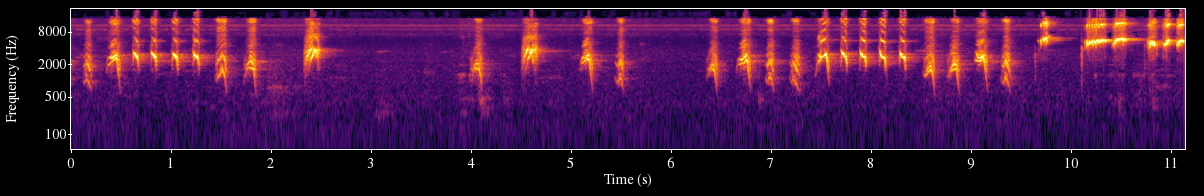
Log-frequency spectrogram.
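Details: Long-tailed shrike, played as a lure so shrikes will sing, pouring out rapid runs of repeated sharp chirps, a few drawn-out harsh notes, and high thin whistles near the end.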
